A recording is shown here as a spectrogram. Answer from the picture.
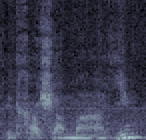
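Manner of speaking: slow "et hashamayim", long "ma", rising at the end; stress on MA. Shown as a demonstration. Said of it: "la, el acento".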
